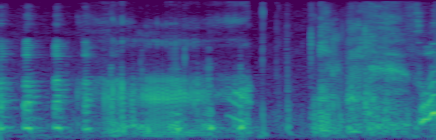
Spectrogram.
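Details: Maru, a pet dog indoors, coaxed to share a bite of bungeoppang (fish-shaped bread): a drawn-out, wavering, grumbling whine fills the middle of the clip, with human speech asking for the bread before and after.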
